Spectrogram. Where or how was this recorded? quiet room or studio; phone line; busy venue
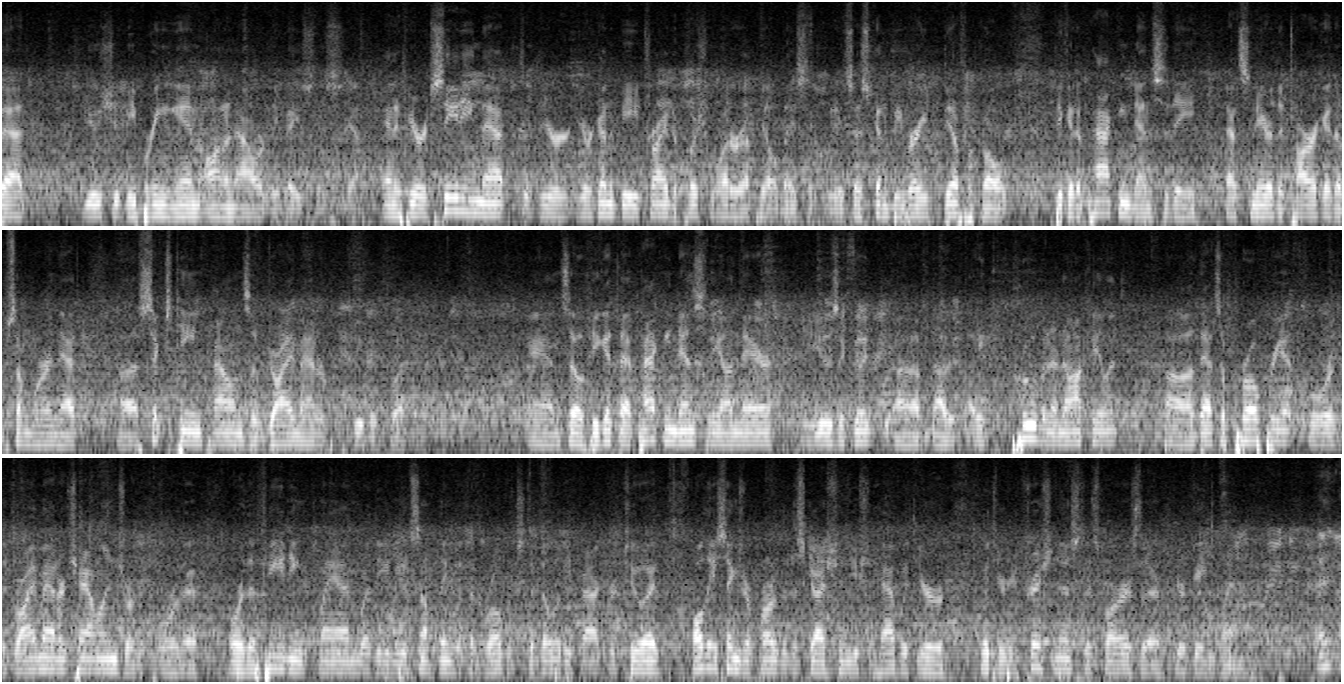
busy venue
